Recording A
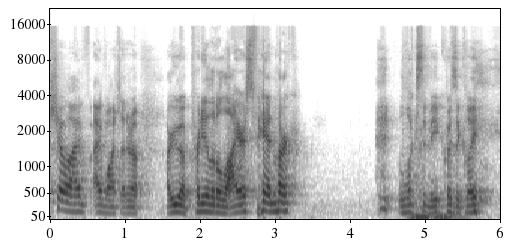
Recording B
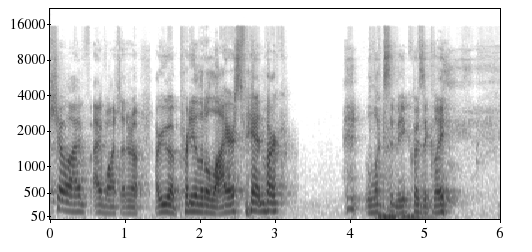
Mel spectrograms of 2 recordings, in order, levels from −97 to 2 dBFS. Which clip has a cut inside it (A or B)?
B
